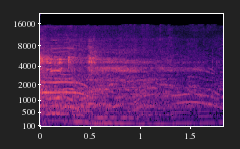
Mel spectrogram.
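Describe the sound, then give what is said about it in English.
Supporters cheer and chant as they carry former Brazilian President Luiz Inácio Lula da Silva through a crowd of thousands. Loud massed voices blend into a sustained, sung roar that fades slightly toward the end. “That's the sound of supporters carrying da Silva through a crowd of thousands earlier in the day.”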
